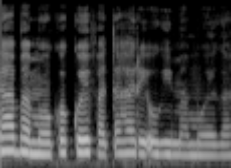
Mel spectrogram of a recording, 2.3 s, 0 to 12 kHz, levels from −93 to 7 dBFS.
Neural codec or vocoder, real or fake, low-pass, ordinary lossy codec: none; real; 10.8 kHz; none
